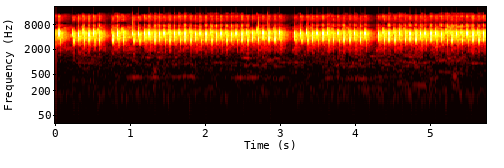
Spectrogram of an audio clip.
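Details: Bar-winged prinia in full 'ngebren' song, long and rapid. Dense, high-pitched chattering trills roll on for seconds at a time, with pulses at roughly three to four per second, pausing only briefly twice.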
